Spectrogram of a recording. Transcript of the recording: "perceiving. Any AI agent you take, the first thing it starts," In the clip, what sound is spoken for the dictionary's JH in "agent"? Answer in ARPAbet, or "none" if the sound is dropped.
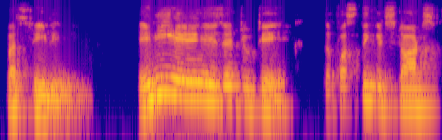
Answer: Z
